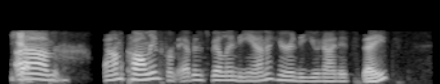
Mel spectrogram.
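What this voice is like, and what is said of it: Southern American accent. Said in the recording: “My southern accent gets in the way sometimes. So if I kind of slur”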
